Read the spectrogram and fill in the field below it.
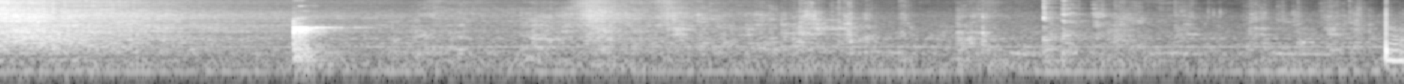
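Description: A spoon stirs soya chunks with gram flour, salt, chilli and spices in a pan, giving a sharp metal clank near the start followed by scattered scraping and light clinks of utensil on pan, with no talking.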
